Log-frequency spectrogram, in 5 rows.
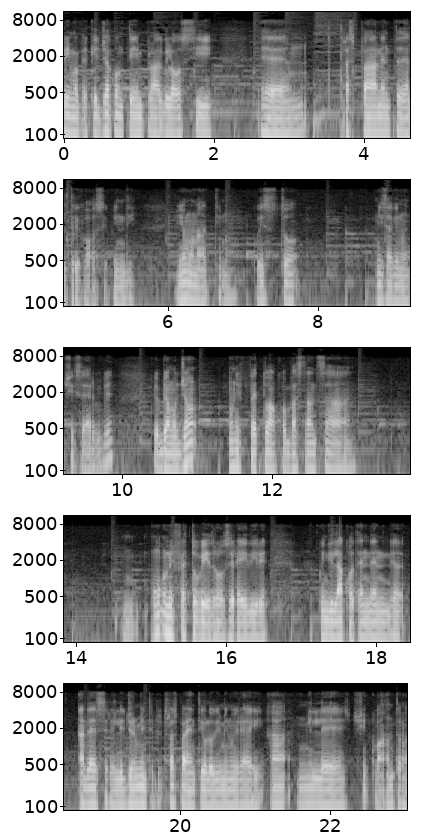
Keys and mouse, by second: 7.1-7.4 middle drag, 7.9 Delete, 9.3-10.6 middle drag.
